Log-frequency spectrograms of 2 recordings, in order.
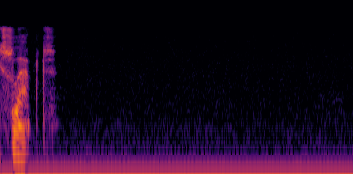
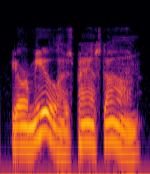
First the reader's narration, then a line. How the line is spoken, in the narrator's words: Brown said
